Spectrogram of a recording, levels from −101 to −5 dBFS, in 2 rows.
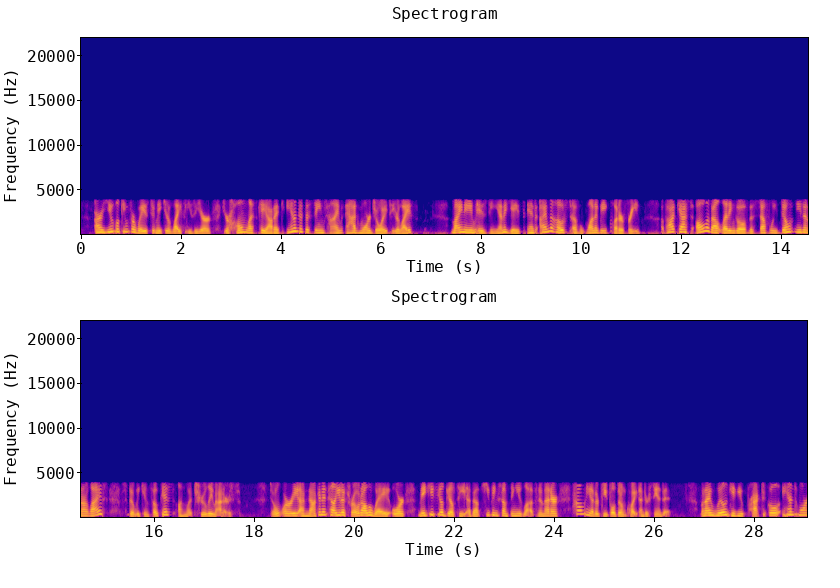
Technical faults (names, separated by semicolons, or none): Codec 2 vocoder; DC step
